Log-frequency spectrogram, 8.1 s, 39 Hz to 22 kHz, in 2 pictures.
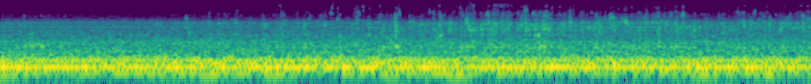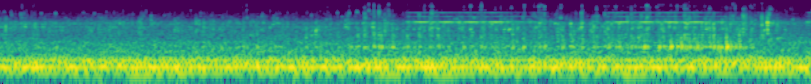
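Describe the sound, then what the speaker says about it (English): Electronic kitchen timer beeps in a home kitchen while burger buns are being made, a steady series of thin high tones over a constant hum of kitchen appliances and faint trickling water. "Oh my god, I got 2 timers now"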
